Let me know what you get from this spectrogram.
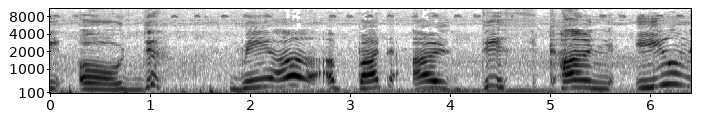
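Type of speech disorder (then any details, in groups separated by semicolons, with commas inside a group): Apraxia of speech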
